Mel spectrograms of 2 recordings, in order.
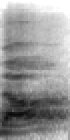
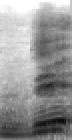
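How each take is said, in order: First: The word ends with a short 'uh' sound. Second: The word ends with an 'ee' sound. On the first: "এজন্য এটাকে আমরা কি উচ্চারণ করব, দ।" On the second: "আমরা উচ্চারণ করব দি"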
